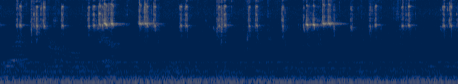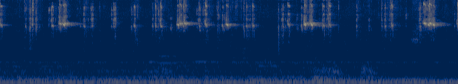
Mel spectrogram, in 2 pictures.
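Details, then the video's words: High, shrill chirping from several crickets, quick pulses and short trills layered irregularly, accompanied by a continuous low electrical-sounding hum. "Free Cricket Sounds"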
